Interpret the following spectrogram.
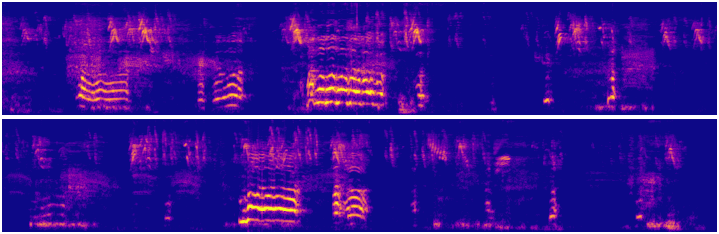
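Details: Goats in open fields, heard in short bursts of wavering, nasal, harmonic bleats, the strongest near the start and again later, separated by quiet gaps with scattered fainter calls and noises.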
